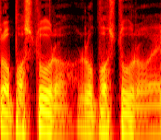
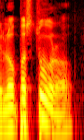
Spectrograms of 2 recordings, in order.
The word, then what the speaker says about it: Lo Postouro: C'est de l'Auvergnat d'ailleurs qu'on va s'écouter avec La Pastour, mais c'est les Auvergnats donc ils prononcent Lo Posturo, et donc ça s'écrit sur le disque L-O-P-O-S-T-O-U-R-O, mais c'est Lo Posturo.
